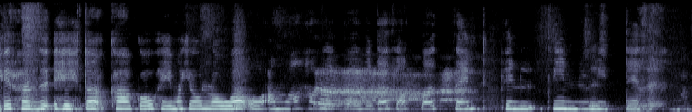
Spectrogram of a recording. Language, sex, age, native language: Icelandic, male, 18-19, Icelandic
